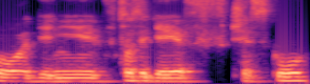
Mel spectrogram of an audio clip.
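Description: The speaker is a man. He has a German accent. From Germany, Dresden (Saxony). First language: German (speaking Czech). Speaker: journalist. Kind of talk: interview. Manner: halting.

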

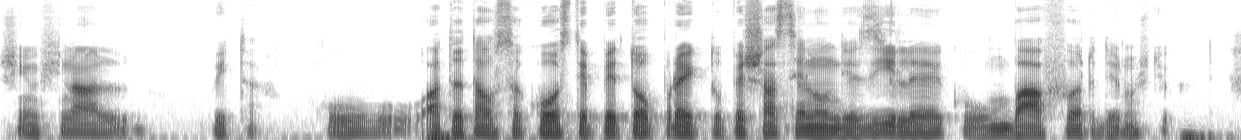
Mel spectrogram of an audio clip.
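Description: At a fairly quick pace, a man talks at a fairly low pitch. He has a plain, everyday voice with fairly even intonation. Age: 20s. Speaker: IT freelancer developer. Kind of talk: interview conversation.

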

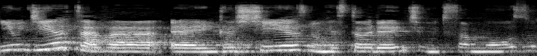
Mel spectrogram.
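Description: A woman with an unremarkable speaking voice talks at a fairly slow pace, her fairly high pitch showing ordinary variation. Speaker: winery manager. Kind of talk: casual chat. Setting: live online stream.

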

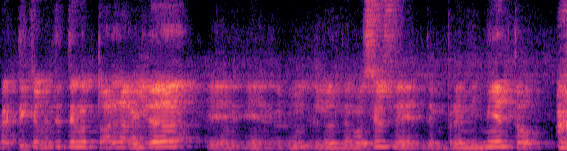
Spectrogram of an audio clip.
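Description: A man's voice with audible room echo. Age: 40s. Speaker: systems engineer and podcast co-host. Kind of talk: casual chat.

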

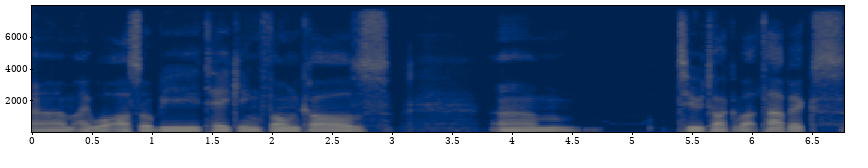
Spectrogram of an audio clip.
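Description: A man's fairly low, dark, mellow voice at a very slow pace, monotone and flat with very even loudness and long, frequent pauses, dry and close with no echo in a very clean recording with a silent background. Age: 30s. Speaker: podcast host. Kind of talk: casual monologue. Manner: hesitant, many fillers.

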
